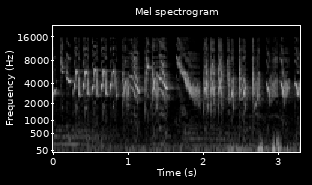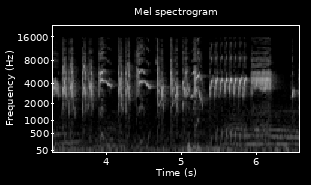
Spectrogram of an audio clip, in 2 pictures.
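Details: Wild European goldfinch song meant for tutoring: dense, energetic twittering of quick slurred notes, rattling trills and a buzzy ending, almost without pause.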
